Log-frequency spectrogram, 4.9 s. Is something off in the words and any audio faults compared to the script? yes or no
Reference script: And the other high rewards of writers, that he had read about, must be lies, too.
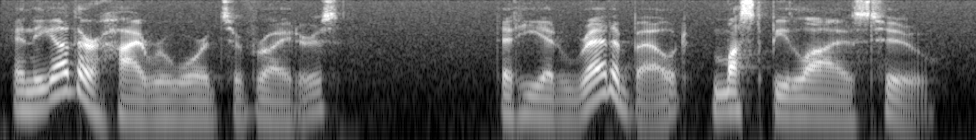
no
